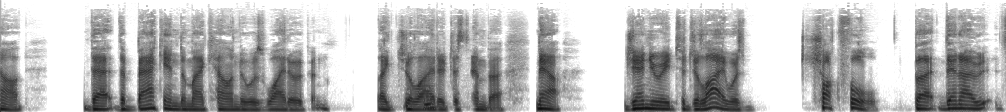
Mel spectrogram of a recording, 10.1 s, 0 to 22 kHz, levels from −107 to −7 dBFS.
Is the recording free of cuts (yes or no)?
yes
